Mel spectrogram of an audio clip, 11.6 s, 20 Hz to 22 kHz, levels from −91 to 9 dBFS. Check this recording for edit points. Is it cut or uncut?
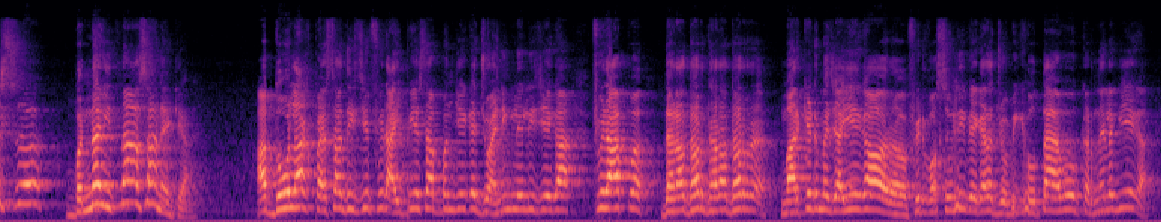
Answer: uncut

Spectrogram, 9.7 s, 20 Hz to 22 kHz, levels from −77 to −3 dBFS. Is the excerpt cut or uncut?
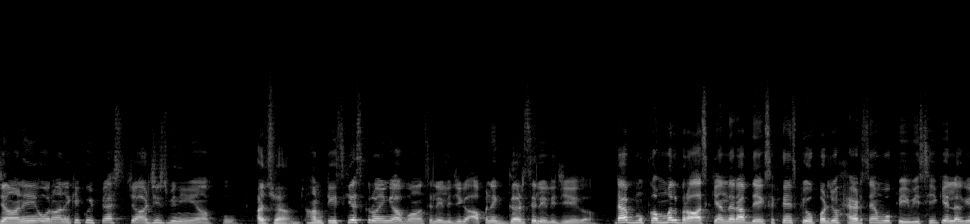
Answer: cut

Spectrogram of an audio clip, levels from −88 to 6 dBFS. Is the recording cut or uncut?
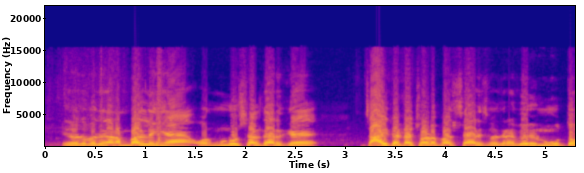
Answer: uncut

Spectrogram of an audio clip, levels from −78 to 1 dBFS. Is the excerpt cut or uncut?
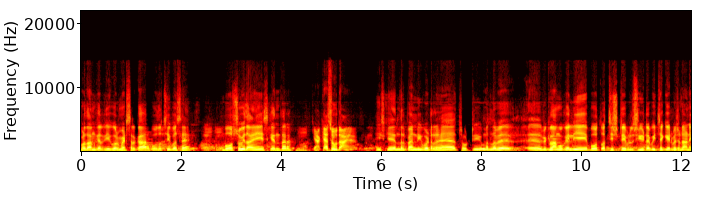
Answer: uncut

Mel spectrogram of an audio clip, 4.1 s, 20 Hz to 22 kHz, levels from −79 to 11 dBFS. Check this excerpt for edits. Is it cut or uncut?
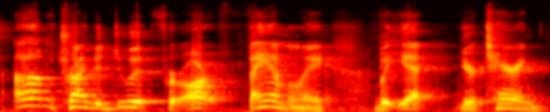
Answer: uncut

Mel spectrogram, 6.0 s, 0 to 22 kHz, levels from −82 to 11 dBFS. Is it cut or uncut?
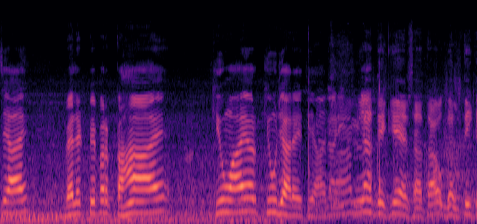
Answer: cut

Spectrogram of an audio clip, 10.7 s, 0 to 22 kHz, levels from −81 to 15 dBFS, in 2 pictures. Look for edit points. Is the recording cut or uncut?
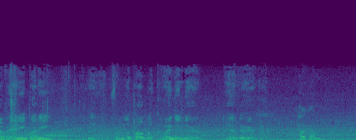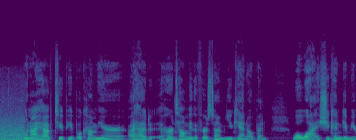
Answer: cut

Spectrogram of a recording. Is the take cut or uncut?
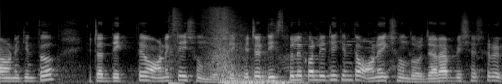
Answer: cut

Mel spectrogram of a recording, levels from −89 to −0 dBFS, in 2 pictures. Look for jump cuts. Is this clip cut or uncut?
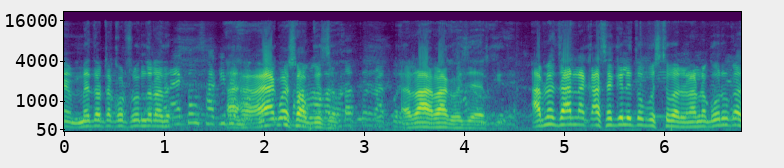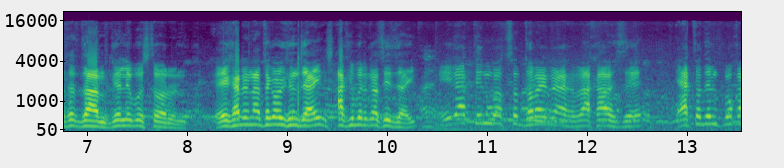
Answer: uncut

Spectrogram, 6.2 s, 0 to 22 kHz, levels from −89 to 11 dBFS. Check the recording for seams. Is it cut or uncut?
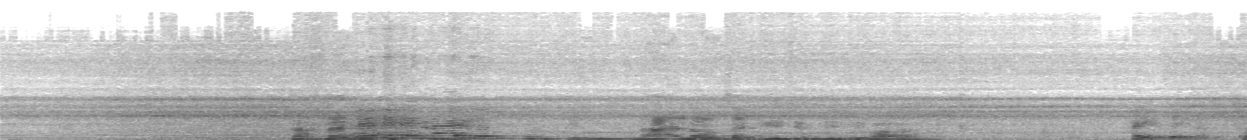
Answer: uncut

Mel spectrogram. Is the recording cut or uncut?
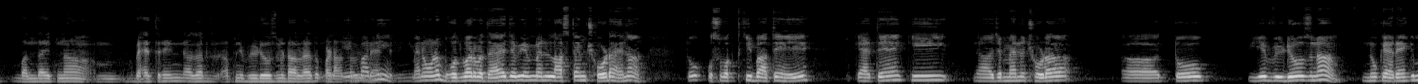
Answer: cut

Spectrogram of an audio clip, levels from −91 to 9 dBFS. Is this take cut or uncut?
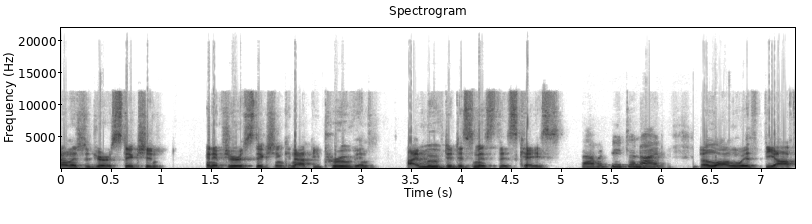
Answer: cut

